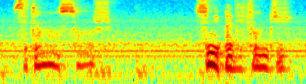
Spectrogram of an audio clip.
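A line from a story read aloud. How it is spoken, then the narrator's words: Murmuring. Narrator (French): murmura-t-elle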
